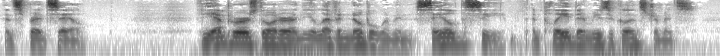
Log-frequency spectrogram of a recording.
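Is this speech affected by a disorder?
No.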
